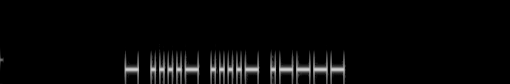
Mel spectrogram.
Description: Morse code, heard as a keyed tone, about 28 wpm, 700 Hz. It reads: T441
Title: Numbers - Contest Style - 4-Digit 28wpm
